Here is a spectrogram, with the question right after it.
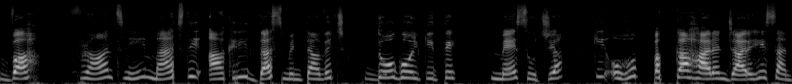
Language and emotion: Punjabi, surprised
